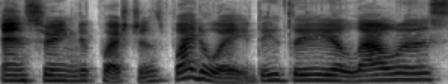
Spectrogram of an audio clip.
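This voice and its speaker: A woman speaks with a Portuguese accent. Her pitch sits at a medium level with ordinary variation. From Portugal. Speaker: freelancer streamer. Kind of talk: live stream, casual thinking aloud while working. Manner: loud.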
